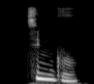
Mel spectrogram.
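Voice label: "친구" Korean, female; 단어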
